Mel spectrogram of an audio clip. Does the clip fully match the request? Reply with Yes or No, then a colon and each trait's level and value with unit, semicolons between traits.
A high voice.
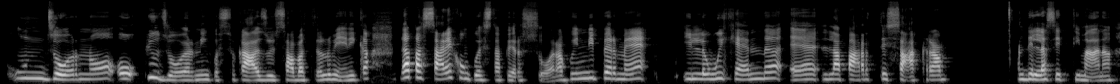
Yes: high, 235 Hz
